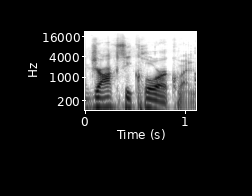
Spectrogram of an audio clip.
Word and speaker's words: hydroxychloroquine: Okay, tell me if I'm saying it right. Is the chloroquine? – Nope. – See, I didn't even get hydroxychloroquine. – Close. Hydroxychloroquine.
